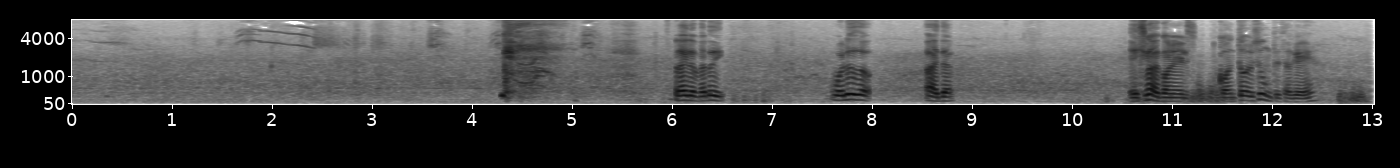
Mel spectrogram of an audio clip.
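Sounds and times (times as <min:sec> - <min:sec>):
faint outdoor hiss: 0:00.0 - 0:13.0
bird whistled calls: 0:01.6 - 0:02.9.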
